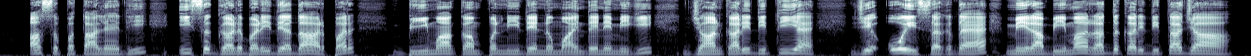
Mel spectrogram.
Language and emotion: Dogri, fearful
